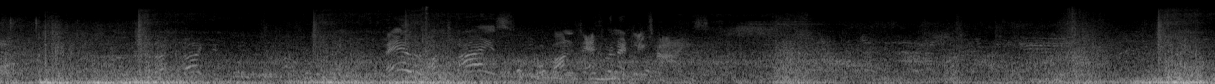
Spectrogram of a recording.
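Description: Electric crackling and sizzling bursts rise and fade.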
